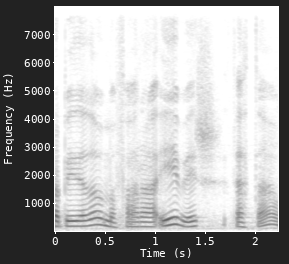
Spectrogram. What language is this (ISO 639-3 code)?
isl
